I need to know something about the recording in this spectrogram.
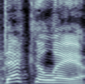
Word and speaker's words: Deceleia: Deceleia. Oh, I got so close. He recommended they fortify Deceleia in Attica, which is a sort of crucial move that devastates the Athenian countryside.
